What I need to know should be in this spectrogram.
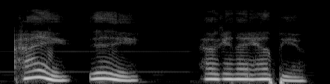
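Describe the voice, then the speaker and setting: Over music in the background, a strained, high, female-sounding put-on character voice speaks at a fairly slow pace. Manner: strained, forced casual.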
